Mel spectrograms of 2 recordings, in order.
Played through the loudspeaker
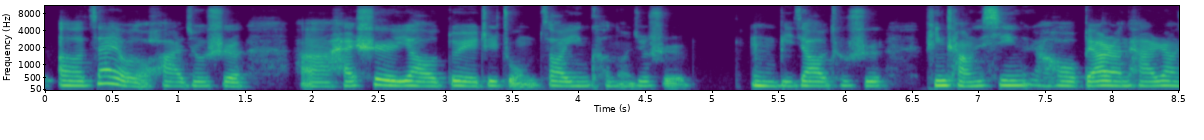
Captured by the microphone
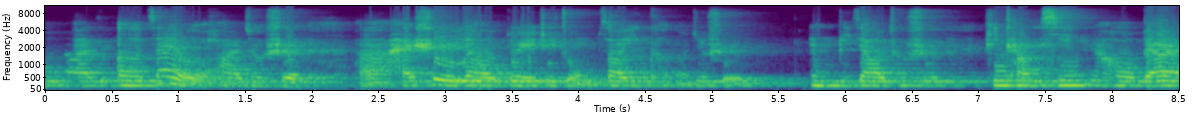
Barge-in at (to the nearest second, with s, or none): none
